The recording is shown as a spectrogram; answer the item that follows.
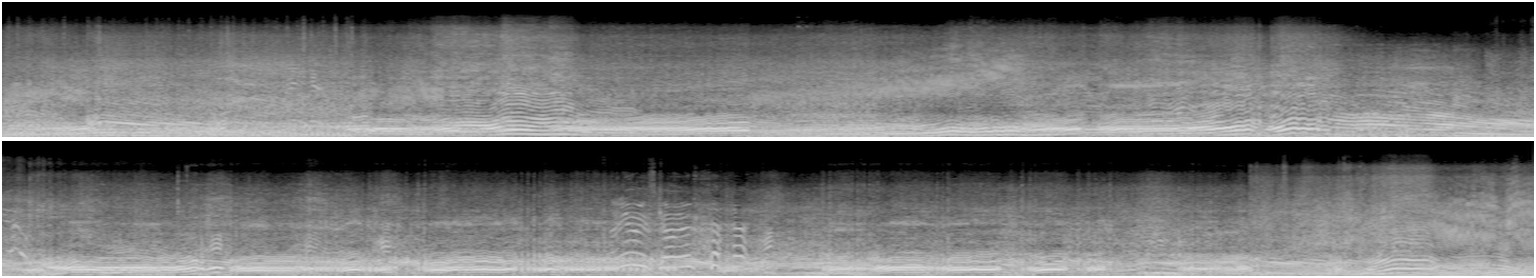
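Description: Two-stroke KTM enduro dirt bike engine, ridden on tight single track, revving up and down over and over as the throttle is opened and closed every second or two.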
